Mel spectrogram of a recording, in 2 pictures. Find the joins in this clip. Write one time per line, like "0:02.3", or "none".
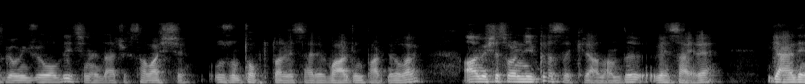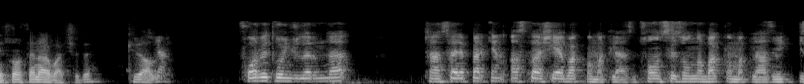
0:14.4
